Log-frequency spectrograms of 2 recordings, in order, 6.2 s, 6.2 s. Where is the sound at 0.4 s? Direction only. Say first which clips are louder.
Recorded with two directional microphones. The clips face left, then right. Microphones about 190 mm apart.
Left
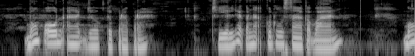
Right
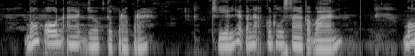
Left 6 dB; 35° left (ahead or behind).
